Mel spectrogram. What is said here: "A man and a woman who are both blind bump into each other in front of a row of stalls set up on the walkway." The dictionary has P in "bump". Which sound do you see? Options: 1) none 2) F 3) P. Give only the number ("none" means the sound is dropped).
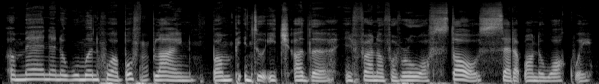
3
